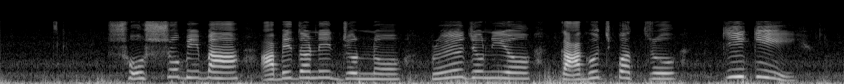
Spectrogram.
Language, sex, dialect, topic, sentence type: Bengali, female, Standard Colloquial, agriculture, question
